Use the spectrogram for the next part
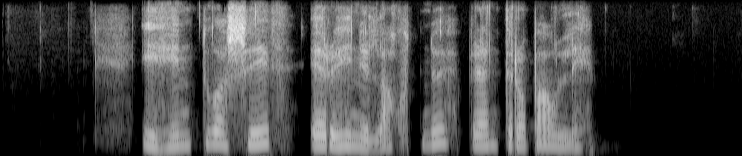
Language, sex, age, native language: Icelandic, female, 60-69, Icelandic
